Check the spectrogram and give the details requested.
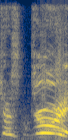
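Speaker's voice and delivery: all-out, very loud, shrill scream. Retelling a motivational speech recorded in front of a green screen: imitating Shia LaBeouf screaming. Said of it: "he's screaming".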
